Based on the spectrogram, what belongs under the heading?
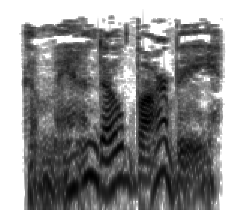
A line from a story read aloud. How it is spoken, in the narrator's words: one of the women muttered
